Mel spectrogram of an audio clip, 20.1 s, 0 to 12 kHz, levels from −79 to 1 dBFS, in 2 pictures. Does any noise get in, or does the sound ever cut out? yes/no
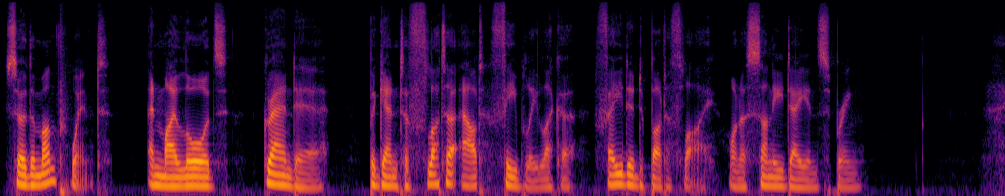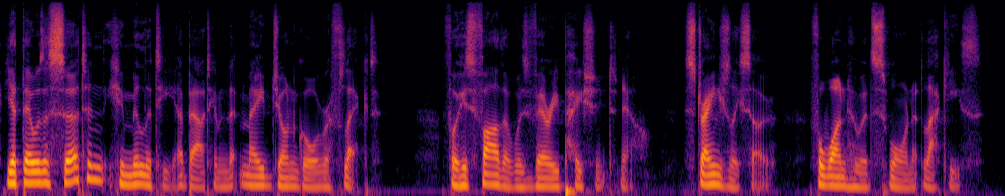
no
